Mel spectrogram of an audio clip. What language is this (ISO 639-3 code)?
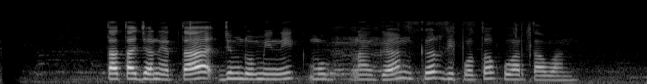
sun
